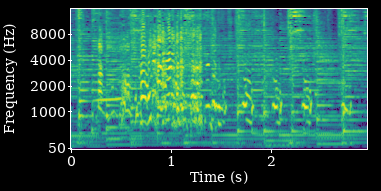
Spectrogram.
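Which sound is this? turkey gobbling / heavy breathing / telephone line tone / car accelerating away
turkey gobbling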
